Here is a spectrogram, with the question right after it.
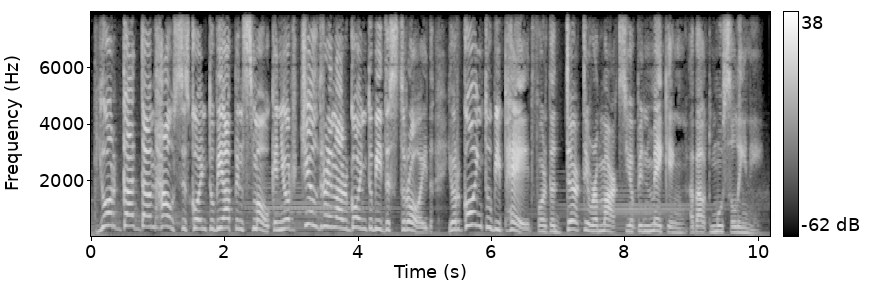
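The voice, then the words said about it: Put-on Italian accent. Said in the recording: “That was my Italian accent”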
